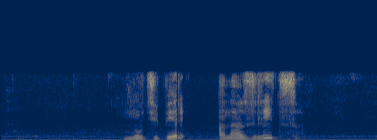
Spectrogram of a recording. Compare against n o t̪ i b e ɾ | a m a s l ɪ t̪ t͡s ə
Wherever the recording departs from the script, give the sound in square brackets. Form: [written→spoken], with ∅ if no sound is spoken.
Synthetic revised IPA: n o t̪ i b e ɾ | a [m→n] a [s→z] l [ɪ→i] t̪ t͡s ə

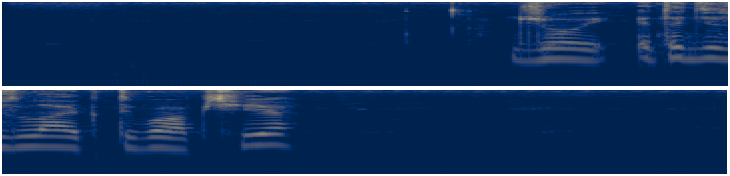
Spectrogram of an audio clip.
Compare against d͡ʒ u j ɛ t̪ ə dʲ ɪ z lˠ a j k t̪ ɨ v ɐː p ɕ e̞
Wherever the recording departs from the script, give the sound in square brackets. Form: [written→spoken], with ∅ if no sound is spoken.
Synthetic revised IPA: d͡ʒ [u→o] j ɛ t̪ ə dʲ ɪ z lˠ a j k t̪ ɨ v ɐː p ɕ e̞

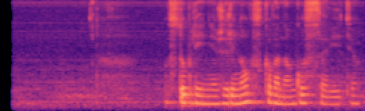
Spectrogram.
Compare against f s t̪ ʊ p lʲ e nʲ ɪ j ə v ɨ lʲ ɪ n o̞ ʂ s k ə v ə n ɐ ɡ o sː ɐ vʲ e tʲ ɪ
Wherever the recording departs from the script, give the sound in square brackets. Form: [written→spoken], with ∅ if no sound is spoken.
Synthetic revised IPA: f s t̪ ʊ p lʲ e nʲ ɪ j ə [v→ʐ] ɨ [lʲ→ɾʲ] ɪ n o̞ [ʂ→f] s k ə v ə n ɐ ɡ o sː ɐ vʲ e tʲ ɪ

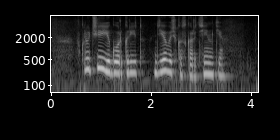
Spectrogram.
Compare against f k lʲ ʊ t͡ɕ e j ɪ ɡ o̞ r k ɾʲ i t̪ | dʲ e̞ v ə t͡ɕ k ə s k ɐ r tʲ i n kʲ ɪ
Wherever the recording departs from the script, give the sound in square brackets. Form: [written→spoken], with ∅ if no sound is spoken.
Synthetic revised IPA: f k lʲ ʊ t͡ɕ e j ɪ ɡ o̞ r k ɾʲ i t̪ | dʲ e̞ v ə t͡ɕ k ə s k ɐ r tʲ i n kʲ ɪ

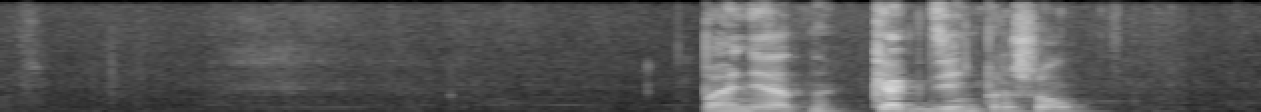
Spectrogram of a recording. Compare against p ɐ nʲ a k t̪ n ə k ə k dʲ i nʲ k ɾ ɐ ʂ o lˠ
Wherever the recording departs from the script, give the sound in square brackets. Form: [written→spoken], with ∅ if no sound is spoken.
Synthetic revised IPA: p ɐ nʲ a [k→∅] t̪ n ə k [ə→a] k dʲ [i→e] nʲ [k→p] ɾ ɐ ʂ o lˠ

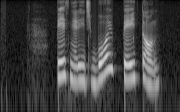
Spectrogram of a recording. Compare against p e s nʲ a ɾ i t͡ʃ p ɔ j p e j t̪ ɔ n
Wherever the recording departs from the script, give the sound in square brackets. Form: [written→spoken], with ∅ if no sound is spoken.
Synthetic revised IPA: p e s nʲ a ɾ i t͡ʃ [p→b] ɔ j p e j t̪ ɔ n

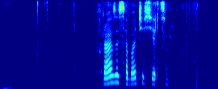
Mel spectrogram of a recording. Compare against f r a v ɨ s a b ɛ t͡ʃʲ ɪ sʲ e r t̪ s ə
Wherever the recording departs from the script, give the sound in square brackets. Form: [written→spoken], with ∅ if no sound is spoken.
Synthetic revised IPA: f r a [v→z] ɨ s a b [ɛ→a] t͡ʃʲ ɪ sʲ e r t̪ s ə

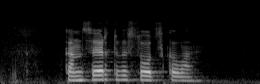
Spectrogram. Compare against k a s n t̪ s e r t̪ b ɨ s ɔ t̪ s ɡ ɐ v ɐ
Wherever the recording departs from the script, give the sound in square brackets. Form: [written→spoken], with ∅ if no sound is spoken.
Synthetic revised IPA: k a [s→∅] n t̪ s [e→ɛ] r t̪ [b→v] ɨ s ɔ t̪ s [ɡ→k] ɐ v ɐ

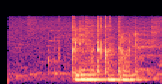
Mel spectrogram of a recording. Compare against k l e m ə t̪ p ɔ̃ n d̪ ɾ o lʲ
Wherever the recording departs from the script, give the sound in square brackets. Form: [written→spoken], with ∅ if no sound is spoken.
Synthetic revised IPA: k l [e→i] m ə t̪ [p→k] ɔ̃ n [d̪→t̪] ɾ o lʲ

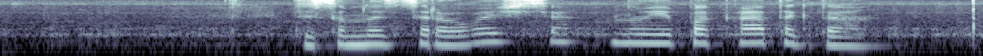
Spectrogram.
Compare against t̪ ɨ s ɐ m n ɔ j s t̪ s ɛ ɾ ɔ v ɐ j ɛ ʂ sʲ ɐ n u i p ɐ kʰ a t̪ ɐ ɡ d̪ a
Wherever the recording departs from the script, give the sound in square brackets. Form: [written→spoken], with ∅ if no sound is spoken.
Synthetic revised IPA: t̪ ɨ s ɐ m n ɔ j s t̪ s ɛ ɾ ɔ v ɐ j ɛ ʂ sʲ ɐ n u i p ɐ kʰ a t̪ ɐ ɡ d̪ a

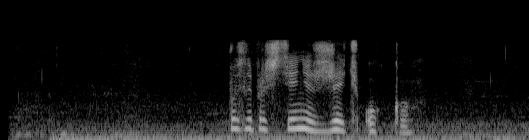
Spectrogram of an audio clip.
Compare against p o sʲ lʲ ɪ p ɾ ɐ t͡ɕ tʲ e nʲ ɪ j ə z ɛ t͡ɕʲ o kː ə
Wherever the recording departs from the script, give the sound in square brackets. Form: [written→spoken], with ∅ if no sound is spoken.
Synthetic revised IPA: p o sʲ lʲ ɪ p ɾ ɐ t͡ɕ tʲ e nʲ ɪ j ə [z→ʐ] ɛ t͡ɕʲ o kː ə

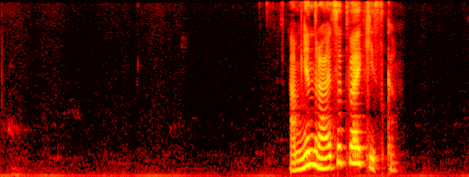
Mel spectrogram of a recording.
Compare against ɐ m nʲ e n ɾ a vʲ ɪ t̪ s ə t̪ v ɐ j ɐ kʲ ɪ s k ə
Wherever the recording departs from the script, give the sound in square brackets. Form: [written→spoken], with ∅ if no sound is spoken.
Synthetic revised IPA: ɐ m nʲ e n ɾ a vʲ ɪ t̪ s ə t̪ v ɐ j [ɐ→a] kʲ [ɪ→i] s k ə

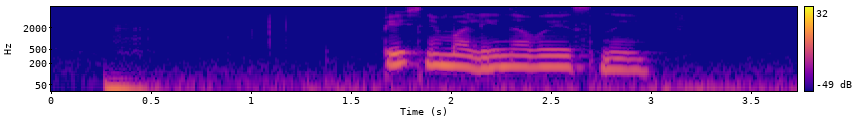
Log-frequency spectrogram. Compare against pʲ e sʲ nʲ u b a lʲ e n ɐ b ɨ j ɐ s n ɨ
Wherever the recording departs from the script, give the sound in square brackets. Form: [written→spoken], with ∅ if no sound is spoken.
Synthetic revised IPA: pʲ e sʲ nʲ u [b→m] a lʲ [e→i] n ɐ [b→v] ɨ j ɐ s n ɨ

